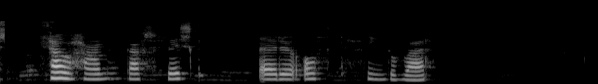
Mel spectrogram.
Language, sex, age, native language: Icelandic, female, 40-49, Icelandic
